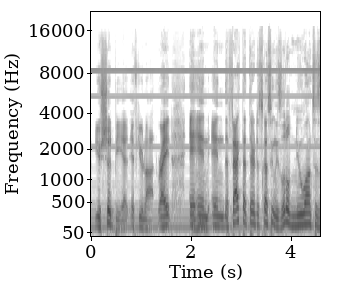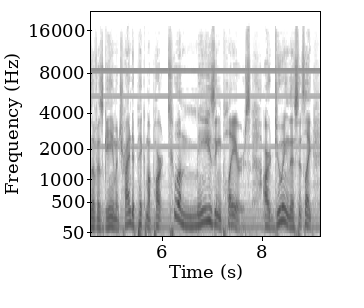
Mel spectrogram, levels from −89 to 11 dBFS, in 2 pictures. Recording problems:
high-pitched whine; noticeable; throughout; 8.5 kHz, 10 dB below the speech
electrical hum; faint; throughout; 60 Hz, 25 dB below the speech

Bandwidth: 17 kHz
